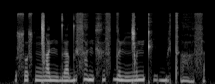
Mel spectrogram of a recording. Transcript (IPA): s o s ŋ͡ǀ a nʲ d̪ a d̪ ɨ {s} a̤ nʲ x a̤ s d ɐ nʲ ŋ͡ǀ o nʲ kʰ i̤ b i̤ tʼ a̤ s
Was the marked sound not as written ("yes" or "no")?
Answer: no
